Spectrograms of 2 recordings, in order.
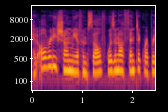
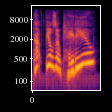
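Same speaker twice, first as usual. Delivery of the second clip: hounding; 7 semitones higher, 3 dB louder than usual. Retold or imitated. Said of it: "I hounded him".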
